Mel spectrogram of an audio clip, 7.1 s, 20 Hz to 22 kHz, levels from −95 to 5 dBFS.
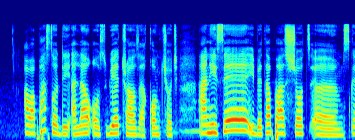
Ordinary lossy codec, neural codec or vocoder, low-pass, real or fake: none; none; none; real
